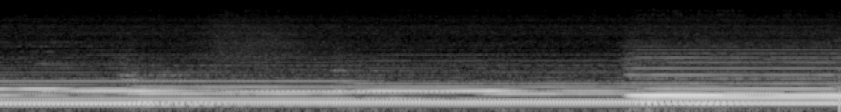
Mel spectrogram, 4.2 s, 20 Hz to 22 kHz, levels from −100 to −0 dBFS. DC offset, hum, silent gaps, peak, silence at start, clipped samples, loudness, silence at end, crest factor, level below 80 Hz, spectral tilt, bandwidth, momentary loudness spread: under 0.1%; none; none; -8 dBFS; 0 s; under 0.1%; -24 LUFS; 0 s; 14 dB; -64 dBFS; -9 dB/octave; 4.4 kHz; 9 LU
